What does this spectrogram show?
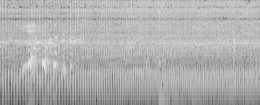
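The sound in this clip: A random topic generator sound effect: a steady chugging, engine-like mechanical rattle over a low hum, with a few brief higher warbling tones near the start.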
